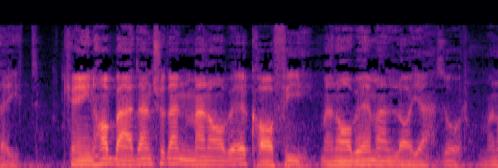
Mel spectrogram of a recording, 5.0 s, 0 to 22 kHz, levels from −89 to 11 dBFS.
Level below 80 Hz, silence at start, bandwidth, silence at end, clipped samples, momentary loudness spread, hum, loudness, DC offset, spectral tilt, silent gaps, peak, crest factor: -42 dBFS; 0 s; 11.5 kHz; 0 s; under 0.1%; 14 LU; none; -20 LUFS; under 0.1%; -5 dB/octave; none; -2 dBFS; 20 dB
